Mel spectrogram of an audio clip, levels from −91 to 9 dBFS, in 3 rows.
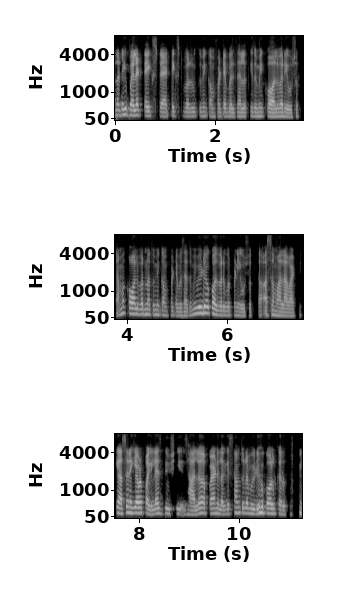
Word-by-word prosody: तर 190 - -6
वाटतं, 195 - -1
की - - +3
पहिला 185 0 +8
टेक्स्ट 160 -2 +1
आहे. 145 -1 +4
टेक्स्टवर 150 -2 -5
तुम्ही 150 0 -7
कम्फर्टेबल 145 -1 -4
झालात 140 -1 -1
की 150 - -8
तुम्ही 145 0 -4
कॉलवर 140 0 +2
येऊ 130 -2 -2
शकता. 135 +1 -9
मग 220 +5 -4
कॉलवरनं 185 -3 +1
तुम्ही 170 -1 -6
कम्फर्टेबल 145 -3 -8
झालात, 135 0 -6
तुम्ही 185 +7 -5
व्हिडिओ 220 +1 +4
कॉल 185 -4 +3
बरोबर 155 -1 -3
पण 150 - -9
येऊ 130 -1 -5
शकता, 135 +2 -12
असं 160 +1 -4
मला 135 -3 -1
वाटतं. 120 -1 -5
की 195 - +6
असं 175 +4 +5
नाही 195 -1 +4
की 190 - +6
आपण 190 0 +7
पहिल्याच 165 +3 +2
दिवशी, 170 -1 -4
झालं, 145 +3 +1
आपण 180 -1 +3
लगेच, 160 +1 -3
"थांब 195 0 -2
तुला 185 0 +1
व्हिडिओ 170 +4 +2
कॉल 175 -1 +4
करतो 145 -2 -5
मी." 190 - -2
155 Hz, 245 wpm, -26 LUFS, 145-180 Hz, -, पहिला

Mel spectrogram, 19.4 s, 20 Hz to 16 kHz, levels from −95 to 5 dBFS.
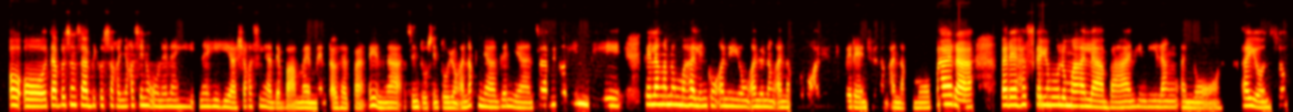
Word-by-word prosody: Oo, 220 -3 +4
tapos 250 +1 +4
ang 265 - +1
sabi 245 -2 +3
ko 245 - -4
sa 245 +1 -4
kanya 220 -1 -4
kasi 250 +1 -3
nung 250 -1 -1
una 210 -1 -4
nahi 210 -2 -5
nahihiya 205 -4 -3
siya 200 +3 -4
kasi 215 +1 -7
nga 185 - -3
'di 165 - -3
ba 165 - -3
may 175 -1 -1
mental 165 +1 -4
health 165 -1 -5
pa, - - -4
ayun 215 -8 -1
nga 175 +1 -1
sinto-sinto 175 -2 -4
yung 170 0 -2
anak 230 +8 -2
niya 195 -5 -1
ganyan 185 -6 -4
sabi 255 +2 -2
ko 335 - -10 0.2
hindi 245 -6 0 0.3
kailangan 280 0 +5
mong 275 -1 +3
mahalin 245 -2 +3
kung 235 -1 -5
ano 230 0 -1
yung 215 -3 -3
ano 210 0 -1
ng 200 -2 -3
anak 190 -1 -3
mo 295 - -36
kung 315 - -11
ano - - -39
yung 215 - -53
diperensiya 180 -2 -4
ng - - -17
anak 165 -3 -4
mo, 175 +1 -5
para 250 -9 +7 0.4
parehas 260 +1 +4
kayong 265 -1 +2
lumalaban 200 -6 +2
hindi 195 -1 -7
lang 195 0 -3
ano, 175 -2 -4 0.3
ayon 210 -7 +1
so 260 -1 -12
215 Hz, 175 wpm, -21 LUFS, 185-245 Hz, 0.4 s, para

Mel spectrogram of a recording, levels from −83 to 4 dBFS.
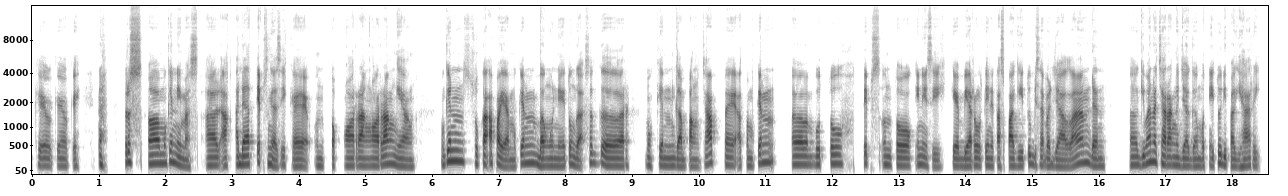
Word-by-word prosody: oke 135 - -10 0.2
oke - - -13
oke. 115 - -5 0.3
Nah 150 -4 -2 0.3
terus, 180 +1 -1
eee, 160 +1 +8
mungkin 170 +3 -1
nih 140 -4 0
Mas, 110 -1 -4 0.2
eee, 135 0 +3
a 130 - +4 0.2
ada 145 +1 +4
tips 150 - +1
gak 115 - 0
sih - - -6
kayak 115 0 +1
untuk 125 0 -6
orang-orang 125 +3 +4
yang 120 -2 0 0.5
mungkin 200 0 +2
suka 155 -6 +2
apa - - +5
ya, 110 -3 +4
mungkin 160 +7 -2
bangunnya 120 0 +1
itu 150 - -3
nggak 120 - +1
seger, 125 -7 +2 0.3
mungkin 125 0 -3
gampang 115 0 +2
capek, 145 -5 +2
atau - - -6
mungkin, 165 +8 0 0.4
eee, 145 0 +4
butuh 150 +2 -2 0.3
tips - - -4
untuk 130 -3 0
ini 145 -3 -2
sih, 110 0 -7
kayak 120 -1 0
biar 120 0 +3
rutinitas 120 -1 -2
pagi 125 0 +3
itu 155 - -3
bisa 145 - -4
berjalan 120 +9 +2
dan, 120 -1 +1 0.5
eee, 140 0 0
gimana 180 +6 +2
cara 140 -4 +4
ngejaga 125 -2 -2
mood-nya 120 +1 -5
itu 165 - 0
di 135 - -2
pagi 115 -1 -2
hari? 120 0 -2
130 Hz, 180 wpm, -25 LUFS, 120-150 Hz, 0.5 s, eee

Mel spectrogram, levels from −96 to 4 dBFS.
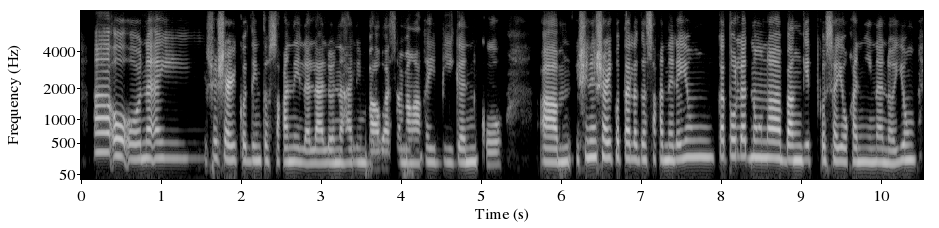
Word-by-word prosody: Ah, 350 0 +4
oo, 270 -4 +2
nai-shi-share 255 -1 0
ko 230 - -3
din 225 +1 -4
'to 230 - -8
sa - - -4
kanila 210 -3 -2
lalo 195 0 0
na 195 - -1
halimbawa 195 -2 -1
sa 205 +3 -9
mga 190 -1 0
kaibigan 205 0 -5
ko. 175 -4 -8 0.5
Um, 205 0 +5
shi-ne-share 270 +2 +3
ko 265 - -4
talaga 245 -2 0
sa 245 +1 -4
kanila 240 0 -1
'yung 275 0 -3
katulad 280 +1 +1
nung 270 0 -1
nabanggit 235 -3 +3
ko - - -10
sa'yo 220 -2 -1
kanina, 210 -1 -2
'no, 190 - -3
'yung, 235 +4 -2
230 Hz, 170 wpm, -25 LUFS, 205-260 Hz, 0.5 s, Um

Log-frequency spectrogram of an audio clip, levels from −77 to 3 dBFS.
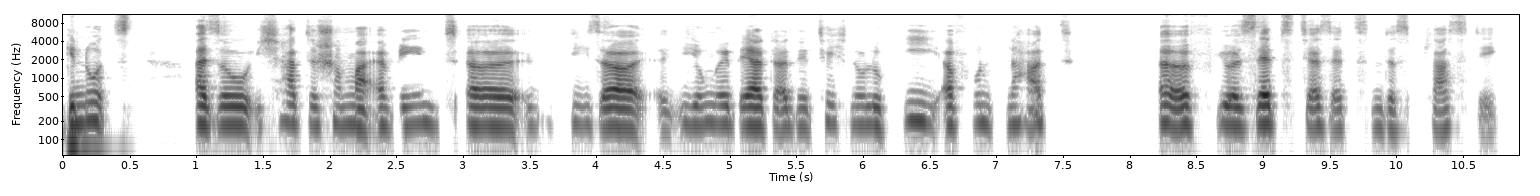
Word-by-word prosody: genutzt. 85 - 0 0.4
Also, 175 -1 +4
ich 165 +4 -9
hatte 185 -2 -4
schon 175 0 -5
mal 165 -2 +3
erwähnt, 170 +1 -7
äh, 165 -1 +3 0.2
dieser 165 -3 +4 0.3
Junge, 180 0 -5
der 170 -1 +6
da 160 -2 -4
‘ne 160 0 -9
Technologie 175 +1 -8
erfunden 175 0 -6
hat, - - -4 0.8
äh, 175 -1 +5
für 175 0 -1
selbstzersetzendes 160 -3 0
Plastik. 150 +1 -11
170 Hz, 110 wpm, -23 LUFS, 160-180 Hz, 0.8 s, der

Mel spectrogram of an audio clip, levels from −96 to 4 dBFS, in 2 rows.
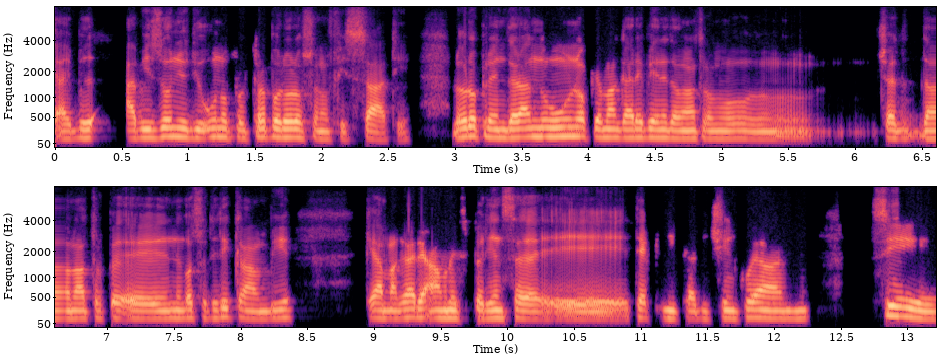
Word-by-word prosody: hai 120 - 0
b 130 +2 -1 0.3
ha 125 - -1
bisogno 140 +2 +1
di 135 - -5
uno, 140 +2 0
purtroppo 140 +3 0
loro 140 0 +6
sono 120 -3 -4
fissati. 115 -1 -4 0.3
Loro 150 +3 +4
prenderanno 140 +1 +3
uno 155 +1 +3
che 145 - -1
magari 135 0 +2
viene 135 -1 +1
da 130 - 0
un 125 - +2
altro 125 0 0
mhmm, 125 - -4 0.4
cioè 130 - 0
d 125 - -7
da 125 0 +1
un 125 - +1
altro 125 0 -1
pe 120 +1 0
ehm, 125 - -1
negozio 130 0 -3
di 130 - -5
ricambi 130 -1 -2 0.5
che - - -4
ha - - +4
magari 135 +3 +2
ha 135 - +3
un'esperienza, 125 0 +1
ehm, - - 0
tecnica 125 -1 -3
di 120 - -9
5 130 +3 -1
anni 125 -1 +1 0.5
sì, 140 -8 +3
130 Hz, 185 wpm, -16 LUFS, 125-140 Hz, 0.5 s, loro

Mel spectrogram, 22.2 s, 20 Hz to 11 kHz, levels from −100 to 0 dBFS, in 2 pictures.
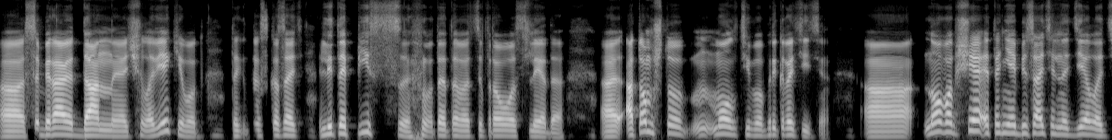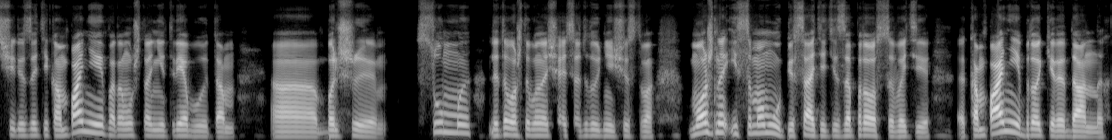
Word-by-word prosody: э, 120 -1 +5
собирают 155 +1 +5
данные 130 -3 +5
о - - -4
человеке 135 - 0
вот, 115 -2 -5 0.3
та 130 - -6
так 140 -1 -7
сказать, 140 -1 -2 0.2
летописцы 180 - -2
вот 115 - -5
этого 135 -2 -1
цифрового 130 -1 -2
следа, 115 -6 -3 0.3
э, 120 0 +4
о 145 - +4
том, 225 +2 +1
что, 180 -5 -3
мол, 165 +1 -3
типа, 140 -2 -7
прекратите. 155 -5 -4 0.4
А, 115 0 +2
но 225 +3 +2
вообще 220 +3 +2
это 200 -4 +4
не 195 -1 +1
обязательно 185 -3 -1
делать 150 -5 -3
через 140 -1 -6
эти 145 0 -6
компании, 195 +10 +2
потому 140 -3 -4
что 140 - -6
они 135 -1 -2
требуют 125 -2 -2
там, 110 -2 -3 0.3
а, 115 -1 +1
большие 125 0 -1 0.4
суммы 205 -3 -6 0.2
для 140 - -2
того, 150 +1 0
чтобы 145 0 -5
начать 135 -1 -1
сотрудничество. 130 -3 -6 0.3
Можно 200 +7 +4
и 180 -3 -2
самому 190 0 -2
писать 130 0 +2
эти 130 0 -7
запросы 135 -1 0
в 120 - -5
эти, 115 -2 -3 0.2
э, - - -7
компании 200 +11 +6
брокеры 140 -4 +2
данных 115 -3 +2
140 Hz, 150 wpm, -25 LUFS, 125-165 Hz, 0.4 s, компании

